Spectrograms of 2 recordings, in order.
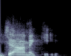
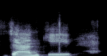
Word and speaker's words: Janki: And so technically, so my name is supposed to be Janaki, but it's Janki.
